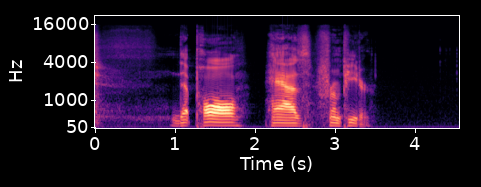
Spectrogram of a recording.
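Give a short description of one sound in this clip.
A man speaks with animation through a headset microphone, as if on an online call.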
